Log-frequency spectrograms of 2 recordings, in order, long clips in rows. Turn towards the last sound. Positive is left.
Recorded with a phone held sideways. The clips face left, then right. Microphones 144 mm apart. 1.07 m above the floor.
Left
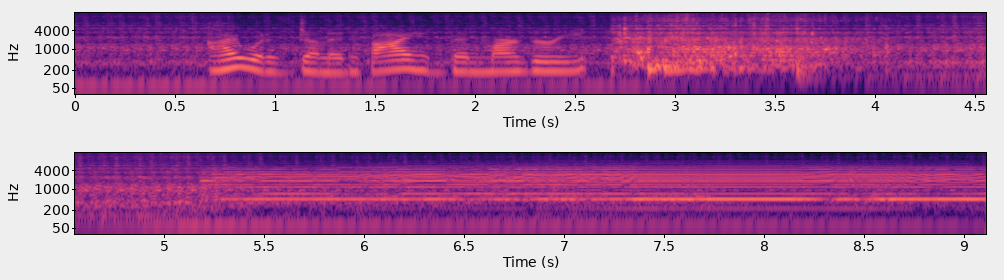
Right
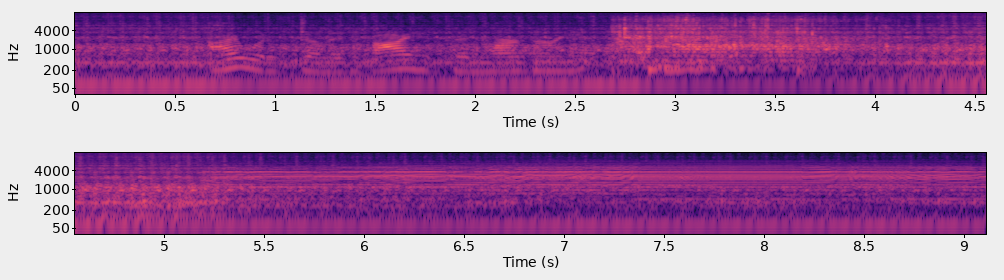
turn(degrees=85)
